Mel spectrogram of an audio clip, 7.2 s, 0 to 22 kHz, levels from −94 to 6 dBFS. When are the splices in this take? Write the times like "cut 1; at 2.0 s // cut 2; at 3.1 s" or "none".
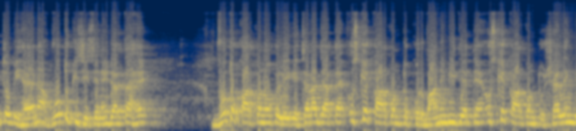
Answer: none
